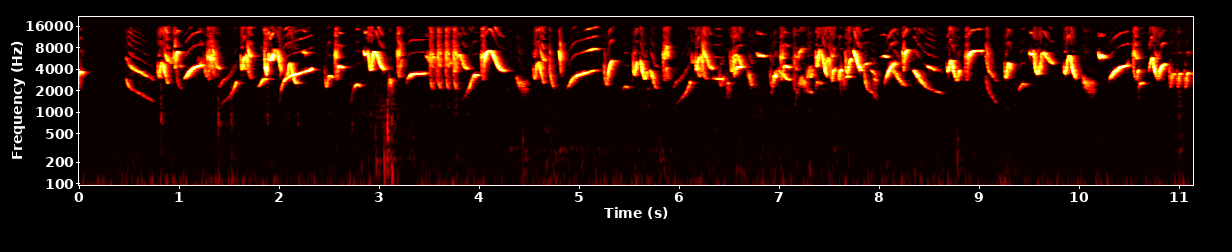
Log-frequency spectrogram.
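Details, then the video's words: Captive male grey singer finch from Poland, kept by a breeder, singing a long rapid run of high twittering, warbled and slurred notes with brief trills, almost continuous for eleven seconds. "Grey Singer Finch IRL 4- song beat."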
